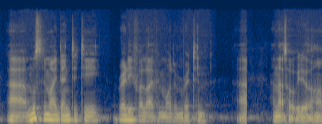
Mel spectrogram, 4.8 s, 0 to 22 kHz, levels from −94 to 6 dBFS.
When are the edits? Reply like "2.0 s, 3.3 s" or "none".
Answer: 3.7 s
